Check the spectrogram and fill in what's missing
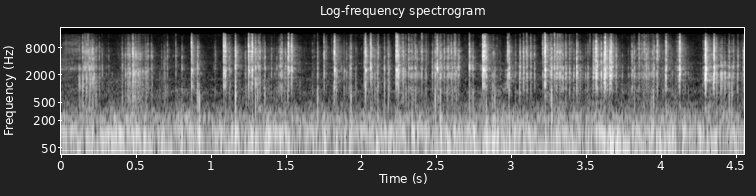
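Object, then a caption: Plastic toy corn cob. Long pink nails scratch across the kernel ridges of a small yellow plastic corn cob toy. The result is a rapid series of bright, dry, crackly scrapes and ticks with almost no low end, each one cutting off instantly.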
